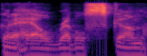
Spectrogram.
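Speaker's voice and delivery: sneering delivery. Narrator voices a questioned character who turns his head and answers, sneering. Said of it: "he sneers".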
